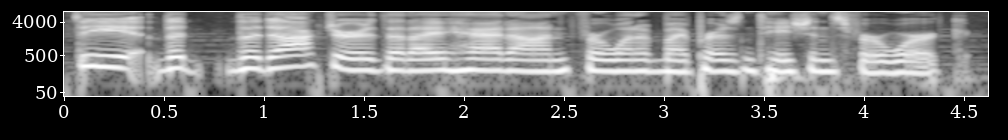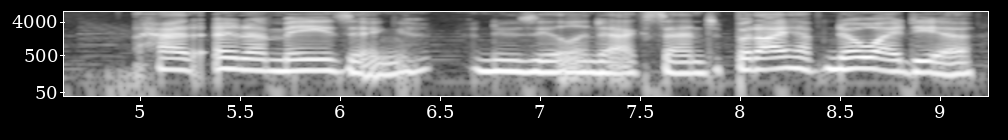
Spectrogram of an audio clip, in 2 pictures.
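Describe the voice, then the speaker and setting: A woman plays along as a contestant on a casual game show. She talks in halting, chatty bursts and giggles often. Her voice sits at an ordinary pitch, with faint music beneath. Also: steady tone. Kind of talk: casual chat.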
